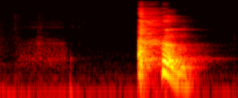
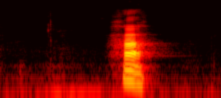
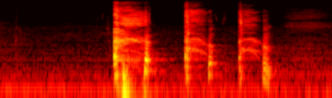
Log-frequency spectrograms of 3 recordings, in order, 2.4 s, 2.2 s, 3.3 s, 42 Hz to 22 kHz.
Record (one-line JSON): {"cough_length": "2.4 s", "cough_amplitude": 18323, "cough_signal_mean_std_ratio": 0.3, "exhalation_length": "2.2 s", "exhalation_amplitude": 8666, "exhalation_signal_mean_std_ratio": 0.22, "three_cough_length": "3.3 s", "three_cough_amplitude": 10157, "three_cough_signal_mean_std_ratio": 0.34, "survey_phase": "alpha (2021-03-01 to 2021-08-12)", "age": "18-44", "gender": "Male", "wearing_mask": "No", "symptom_cough_any": true, "symptom_fatigue": true, "symptom_fever_high_temperature": true, "symptom_onset": "3 days", "smoker_status": "Never smoked", "respiratory_condition_asthma": false, "respiratory_condition_other": false, "recruitment_source": "Test and Trace", "submission_delay": "2 days", "covid_test_result": "Positive", "covid_test_method": "RT-qPCR", "covid_ct_value": 18.5, "covid_ct_gene": "ORF1ab gene"}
